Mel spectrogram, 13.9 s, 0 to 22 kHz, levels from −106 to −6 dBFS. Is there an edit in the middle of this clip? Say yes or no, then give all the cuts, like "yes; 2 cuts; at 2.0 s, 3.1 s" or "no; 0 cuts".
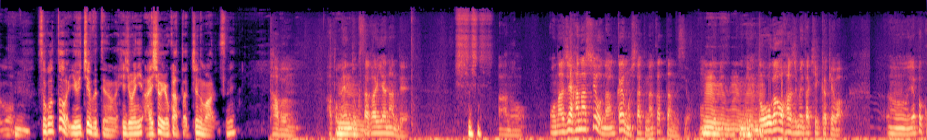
no; 0 cuts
